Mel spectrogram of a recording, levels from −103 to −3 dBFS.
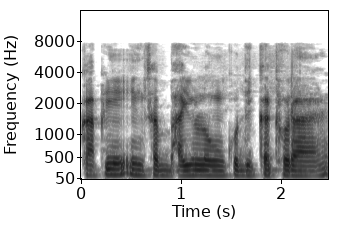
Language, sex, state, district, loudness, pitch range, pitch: Hindi, male, Bihar, Purnia, -18 LUFS, 105-115 Hz, 110 Hz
